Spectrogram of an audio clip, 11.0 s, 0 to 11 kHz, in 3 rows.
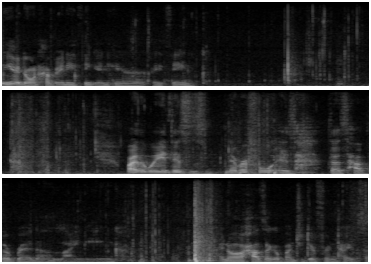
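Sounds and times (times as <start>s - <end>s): canvas pouch rustling and crinkling: 2.8s - 4.6s.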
